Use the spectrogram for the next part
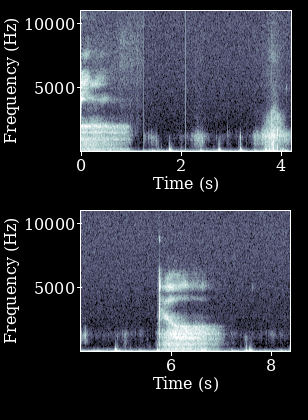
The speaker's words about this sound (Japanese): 私の心音、聞こえる？少しだけ速くなった気がする。ドキドキ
